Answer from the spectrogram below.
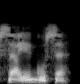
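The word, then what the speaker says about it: Саэгуса: Ах, извини, я, президент школьного совета первой старшей школы, Саегуса Маюми, пишется как семь трав, читается как Саегуса.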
